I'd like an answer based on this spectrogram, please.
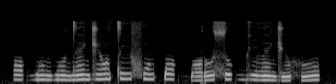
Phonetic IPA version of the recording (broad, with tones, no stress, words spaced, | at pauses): ɔ˨ɡ͡bũ˨ɡ͡bũ˨ dɛ̃˨˦d͡ʒɔ̃˦ ti˦fɔ̃˦ k͡pɔ˦˨ɡ͡bɔ˨ ɾu˨˦su˦ɡ͡bi˦˨ lɛ̃˧d͡ʒũ˨hũ˨˦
